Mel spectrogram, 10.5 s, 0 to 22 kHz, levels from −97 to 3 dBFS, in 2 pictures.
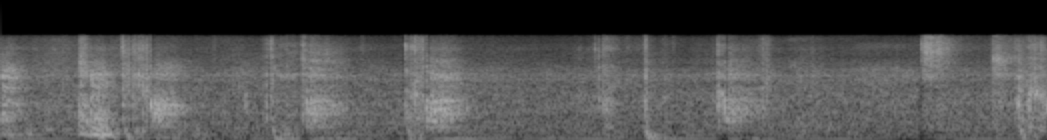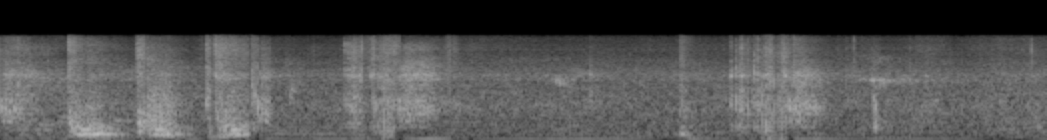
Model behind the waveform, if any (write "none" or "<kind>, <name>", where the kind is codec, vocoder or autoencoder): codec, DAC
